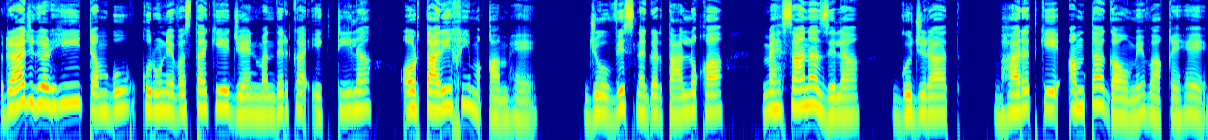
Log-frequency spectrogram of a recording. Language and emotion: Urdu, neutral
